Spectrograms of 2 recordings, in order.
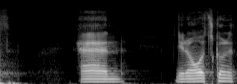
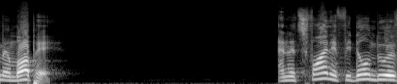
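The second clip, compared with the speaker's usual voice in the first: raised, higher voice, venting about the team; frustrated rant; 6 semitones higher, 4 dB louder than usual. Real, not acted. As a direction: let the frustration spill out, pushing louder. Frustrated fan ranting about the match.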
